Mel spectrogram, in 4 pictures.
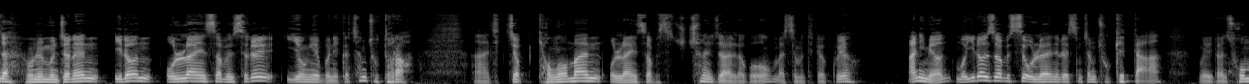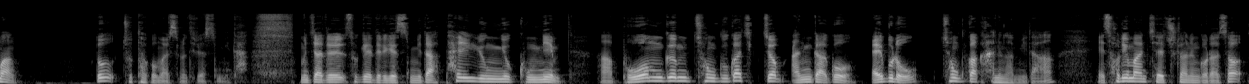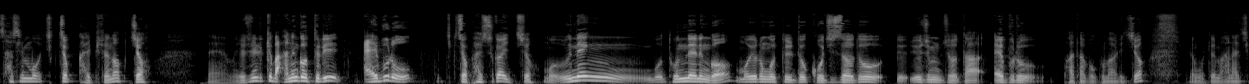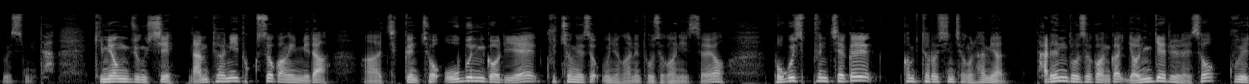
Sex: male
